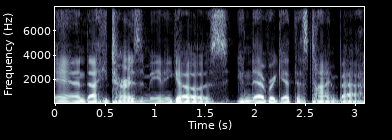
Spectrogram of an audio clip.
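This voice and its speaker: Speaking in a Boston accent, a man with a very deep, low voice keeps a fairly even intonation on a very clean recording with a silent background. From Massachusetts (Pembroke). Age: 40s. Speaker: business owner. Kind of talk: casual chat.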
